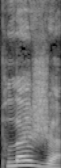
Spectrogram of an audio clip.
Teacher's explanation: 中间的这个 s 的发音呢，是要把它发成一个 r 的发音啊，是一个浊辅音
